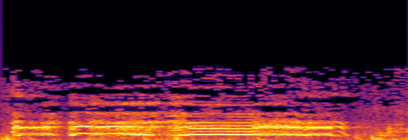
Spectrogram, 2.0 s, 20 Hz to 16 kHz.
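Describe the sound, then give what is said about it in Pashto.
Chickens and roosters, about fifteen, in a house courtyard, giving loud harmonic clucking and crowing calls, with one long drawn note in the middle and shorter calls before and after. “د کور په انګړ کې 15 چرګي چرګان په خاورو کې مشو کې وهي.”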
